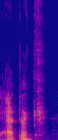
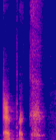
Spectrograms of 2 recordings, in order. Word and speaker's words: epoch: An epoch, an epic, I think it's pronounced, E-P-O-C-H, an epic.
